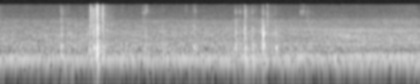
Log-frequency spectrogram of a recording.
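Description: A few sharp clicks and taps over a steady low hum: one loud cluster about a second in, and a few more around three seconds in.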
